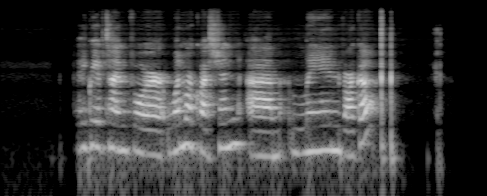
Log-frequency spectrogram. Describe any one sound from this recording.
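An older man speaks calmly through an online call.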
